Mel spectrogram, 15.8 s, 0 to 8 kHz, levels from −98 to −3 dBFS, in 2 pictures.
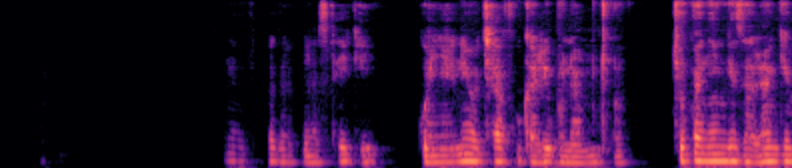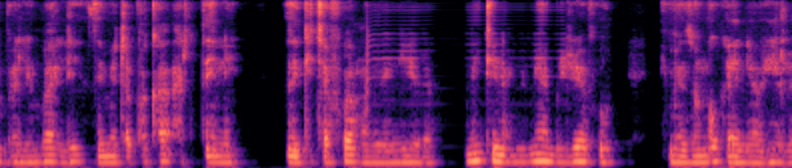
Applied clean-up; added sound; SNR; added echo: neural mask model DeepFilterNet 3.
